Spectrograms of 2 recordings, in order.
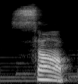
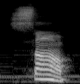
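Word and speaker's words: साँप: And the last word for today is the word for snake, which is saap. Saap. This too has a very slight N sound.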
